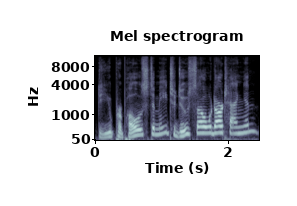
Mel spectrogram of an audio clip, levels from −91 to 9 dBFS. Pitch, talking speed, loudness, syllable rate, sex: 185 Hz, 220 wpm, -18 LUFS, 5.5 syllables/s, male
